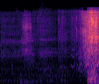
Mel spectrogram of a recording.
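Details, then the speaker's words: Speaker's own mechanical ventilator heard while he talks: soft hissing airflow builds into a loud rushing burst of air as the ventilator delivers a breath. "My name is. That noise you're hearing is my ventilator."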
